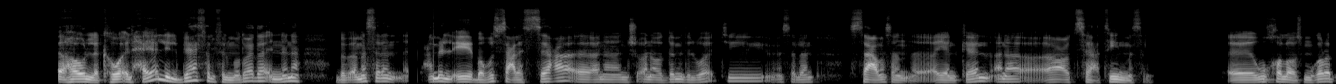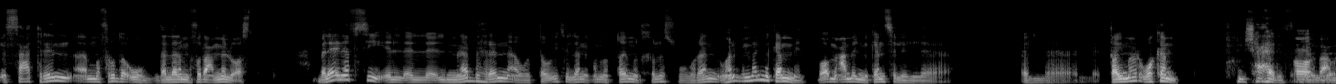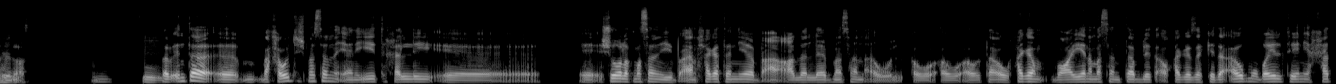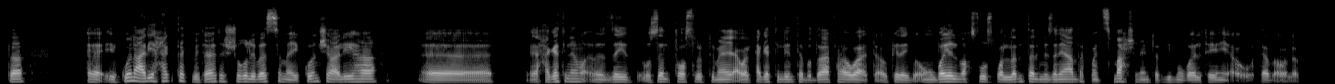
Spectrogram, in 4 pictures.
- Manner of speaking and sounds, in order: in English: "الtimer"; in English: "مكنسل"; in English: "الtimer"; chuckle; laughing while speaking: "مش عارف إيه اللي أنا باعمله ده أصلًا؟"; in English: "اللاب"; in English: "تابلت"; in English: "تاب"; in English: "لاب؟"
- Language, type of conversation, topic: Arabic, advice, ازاي أقدر أركز لما إشعارات الموبايل بتشتتني؟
